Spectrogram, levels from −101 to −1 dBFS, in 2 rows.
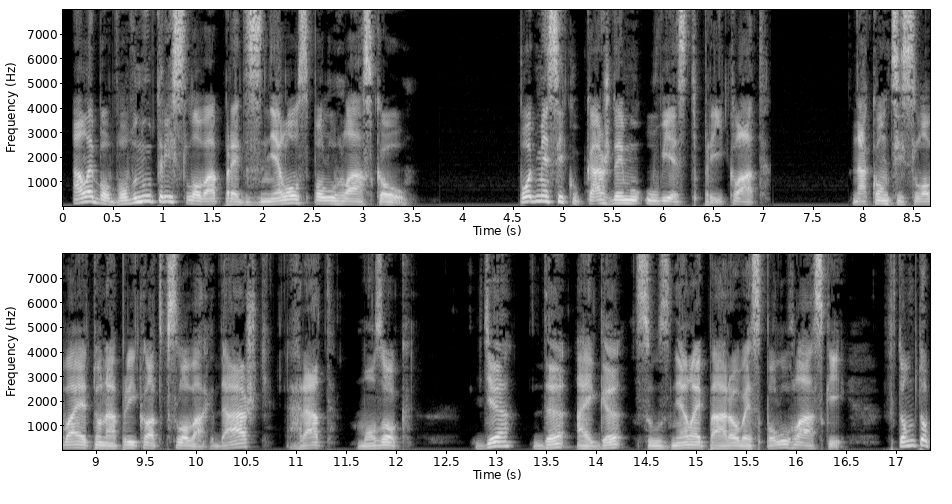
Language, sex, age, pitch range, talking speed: Slovak, male, 30-49, 95-130 Hz, 120 wpm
